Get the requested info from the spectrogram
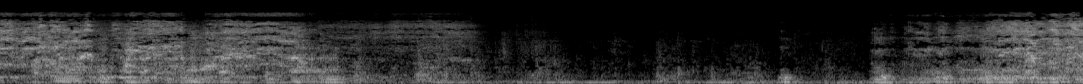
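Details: A baby piglet waits to eat: loud squealing and grunting for the first four seconds, a quieter lull with low grunts in the middle, then the harsh squeals surge back near the end.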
